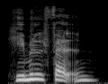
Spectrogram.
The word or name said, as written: HIMMELFALDEN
